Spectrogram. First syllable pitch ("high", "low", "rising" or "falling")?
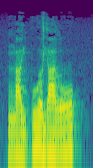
low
